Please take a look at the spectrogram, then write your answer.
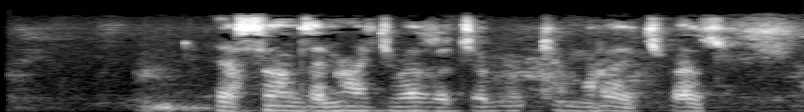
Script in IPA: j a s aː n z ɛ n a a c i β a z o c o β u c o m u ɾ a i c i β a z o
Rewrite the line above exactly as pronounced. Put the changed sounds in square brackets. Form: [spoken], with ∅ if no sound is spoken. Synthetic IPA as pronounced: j a s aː n z [e] n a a c i β a z o c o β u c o m u ɾ a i c i β a z o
